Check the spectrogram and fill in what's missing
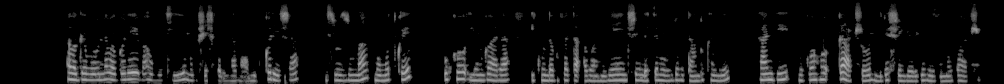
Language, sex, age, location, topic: Kinyarwanda, female, 18-24, Kigali, health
